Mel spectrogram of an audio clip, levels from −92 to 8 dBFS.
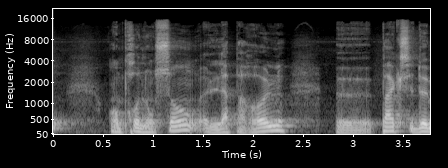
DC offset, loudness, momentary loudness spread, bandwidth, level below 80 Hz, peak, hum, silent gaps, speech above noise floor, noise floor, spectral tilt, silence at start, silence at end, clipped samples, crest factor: under 0.1%; -18 LUFS; 12 LU; 15.5 kHz; -40 dBFS; 0 dBFS; none; none; 23 dB; -40 dBFS; -5 dB/octave; 0 s; 0 s; under 0.1%; 18 dB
